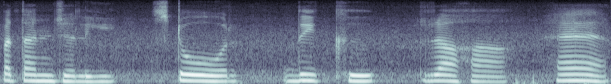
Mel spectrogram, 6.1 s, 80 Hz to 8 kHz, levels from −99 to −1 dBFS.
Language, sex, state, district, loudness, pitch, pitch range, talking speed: Hindi, female, Haryana, Rohtak, -14 LUFS, 195 Hz, 190-210 Hz, 50 wpm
